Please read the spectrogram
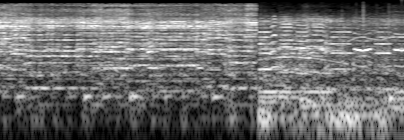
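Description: Traditional folk music, a reedy wind instrument carrying a melody over accompaniment. About two and a half seconds in, it cuts abruptly to a louder, deeper mix.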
